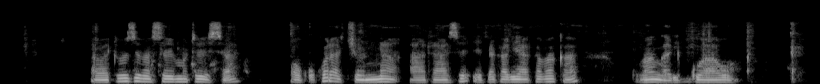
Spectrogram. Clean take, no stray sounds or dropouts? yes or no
yes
